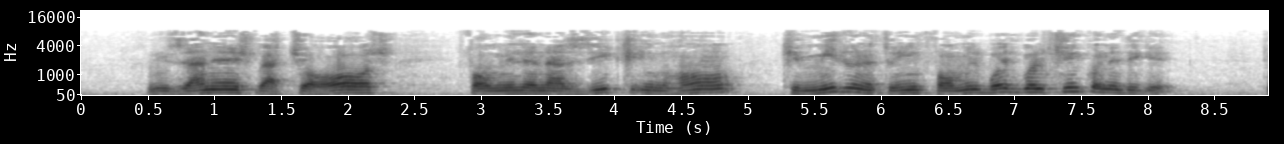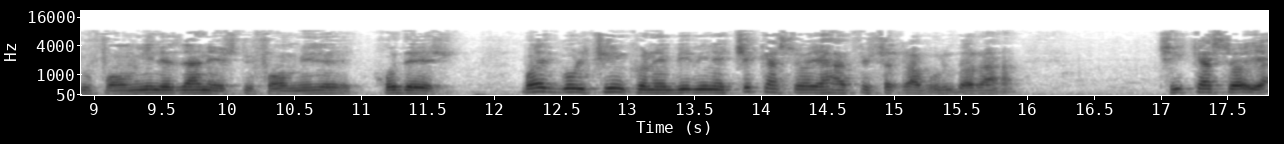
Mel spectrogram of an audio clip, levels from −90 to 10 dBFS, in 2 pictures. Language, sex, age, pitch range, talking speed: Persian, male, 60-79, 125-160 Hz, 110 wpm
